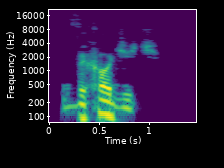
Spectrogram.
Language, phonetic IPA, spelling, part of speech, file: Polish, [vɨˈxɔd͡ʑit͡ɕ], wychodzić, verb, Pl-wychodzić.ogg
